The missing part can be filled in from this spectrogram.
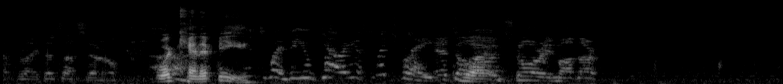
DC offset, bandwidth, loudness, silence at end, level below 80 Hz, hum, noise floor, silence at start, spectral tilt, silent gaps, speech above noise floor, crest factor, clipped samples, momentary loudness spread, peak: under 0.1%; 16 kHz; -37 LUFS; 1.85 s; -70 dBFS; none; -67 dBFS; 0.05 s; -5 dB/octave; none; 29 dB; 26 dB; under 0.1%; 22 LU; -14 dBFS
